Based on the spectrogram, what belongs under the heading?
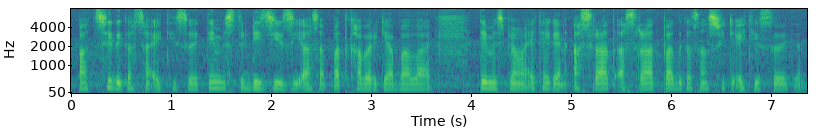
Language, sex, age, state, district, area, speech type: Kashmiri, female, 18-30, Jammu and Kashmir, Bandipora, rural, spontaneous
